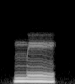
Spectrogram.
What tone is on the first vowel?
low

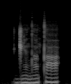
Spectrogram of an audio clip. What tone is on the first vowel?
low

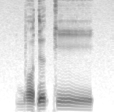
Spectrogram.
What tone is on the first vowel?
low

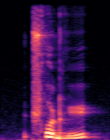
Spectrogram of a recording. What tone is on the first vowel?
falling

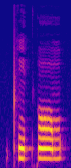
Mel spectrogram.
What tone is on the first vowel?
low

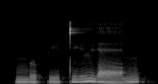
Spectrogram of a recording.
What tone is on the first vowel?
low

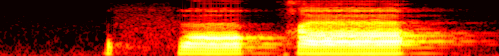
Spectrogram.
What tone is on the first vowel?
high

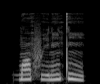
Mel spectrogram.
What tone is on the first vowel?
high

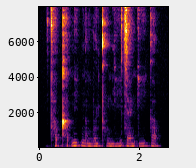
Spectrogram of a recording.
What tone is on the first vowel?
rising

